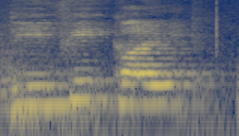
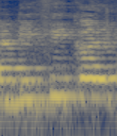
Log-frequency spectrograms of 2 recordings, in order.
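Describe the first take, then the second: First: difficult slowly, as डिफी, then cult; syllable by syllable. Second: Said in the usual way. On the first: Shown as a demonstration. Teacher showing where breath stops, difficult slow in parts. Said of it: "एक बार में आपको डिफी बोलना पड़ेगा". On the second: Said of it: "क्या difficult एक बार में बोलेंगे?".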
